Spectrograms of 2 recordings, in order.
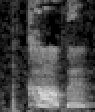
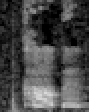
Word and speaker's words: carbon: Chúng ta đọc nó là lơ lớ giữa chữ bần với chữ bền.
